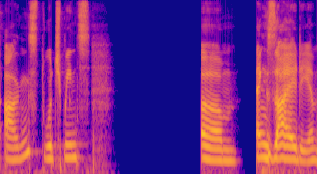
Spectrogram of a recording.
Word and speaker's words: Angst: English word because that's a German word which is pronounced angst which means um anxiety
